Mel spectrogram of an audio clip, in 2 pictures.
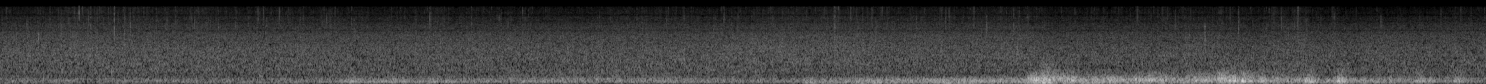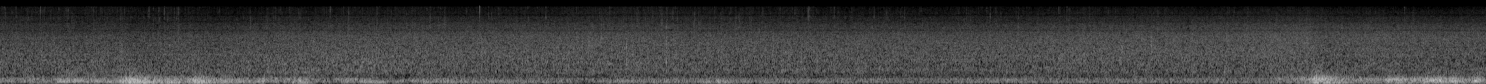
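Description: Steady rain falling, with thunder rumbling several times. The longest and loudest roll comes about ten seconds in and lasts several seconds, another follows a few seconds later, and a sudden clap starts near the end.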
